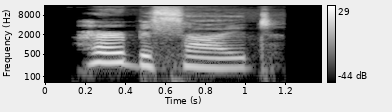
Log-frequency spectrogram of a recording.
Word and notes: herbicide: American English

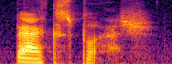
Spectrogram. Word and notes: backsplash: American English

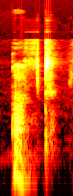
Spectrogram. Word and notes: puffed: British English

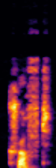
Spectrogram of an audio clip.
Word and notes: croft: British English

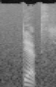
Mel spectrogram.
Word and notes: depths: American English

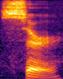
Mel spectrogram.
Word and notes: sir: American English

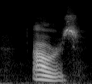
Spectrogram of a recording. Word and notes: ours: American English

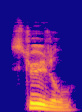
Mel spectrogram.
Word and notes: strudel: Australian English

